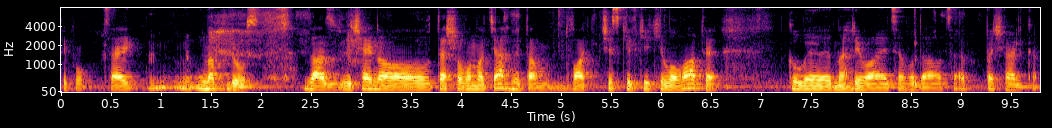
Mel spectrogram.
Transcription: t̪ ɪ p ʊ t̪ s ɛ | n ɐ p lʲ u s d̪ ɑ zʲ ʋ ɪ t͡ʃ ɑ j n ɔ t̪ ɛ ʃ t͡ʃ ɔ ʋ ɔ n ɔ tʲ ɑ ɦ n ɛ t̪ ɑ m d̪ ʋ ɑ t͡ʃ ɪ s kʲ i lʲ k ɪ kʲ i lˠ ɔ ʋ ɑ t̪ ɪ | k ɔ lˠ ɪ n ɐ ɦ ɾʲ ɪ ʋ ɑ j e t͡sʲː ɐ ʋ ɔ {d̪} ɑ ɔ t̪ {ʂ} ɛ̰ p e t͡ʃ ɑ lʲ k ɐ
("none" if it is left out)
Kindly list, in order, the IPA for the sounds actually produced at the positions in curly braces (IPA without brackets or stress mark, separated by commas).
d̪, s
